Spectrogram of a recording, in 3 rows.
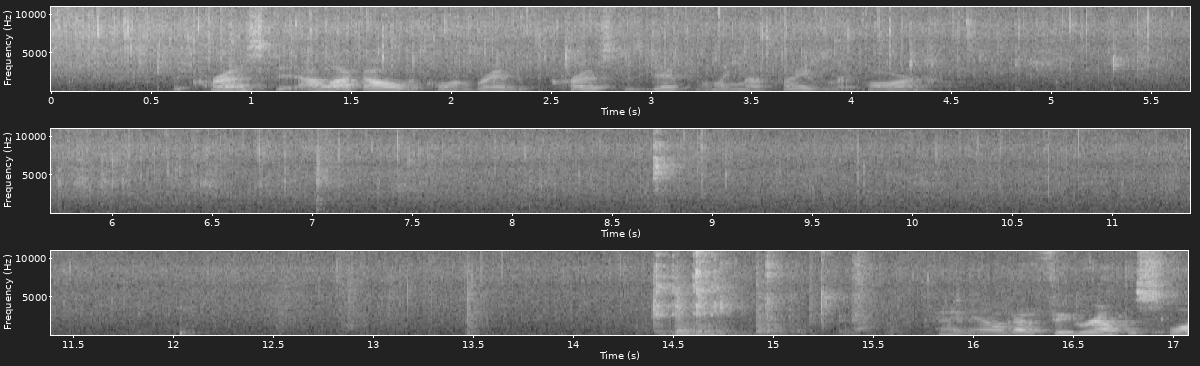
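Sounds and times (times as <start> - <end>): batter sizzling in skillet: 0.0 - 14.6
spatula scraping bowl: 4.7 - 6.7.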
